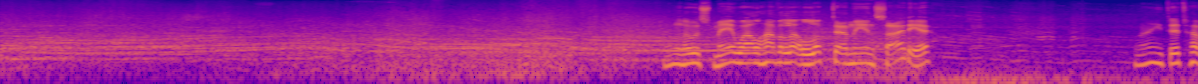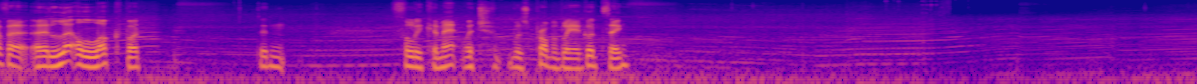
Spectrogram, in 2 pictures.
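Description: Racing car engines roar and whine as the cars speed past.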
